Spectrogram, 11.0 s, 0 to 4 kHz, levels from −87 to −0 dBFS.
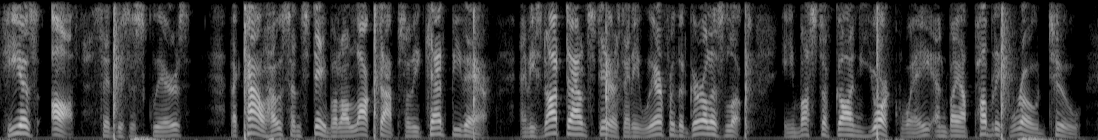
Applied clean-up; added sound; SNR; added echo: none; Clapping; 11 dB; none.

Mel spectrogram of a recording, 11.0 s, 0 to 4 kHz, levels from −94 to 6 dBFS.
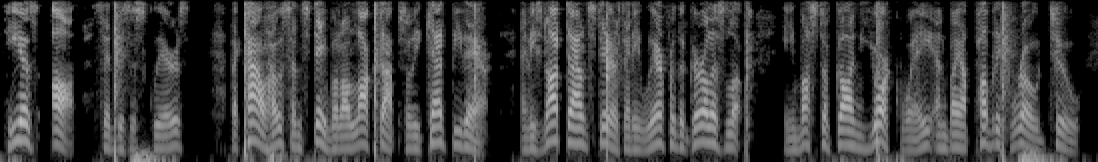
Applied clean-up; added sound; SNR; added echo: classical method spectral subtraction.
